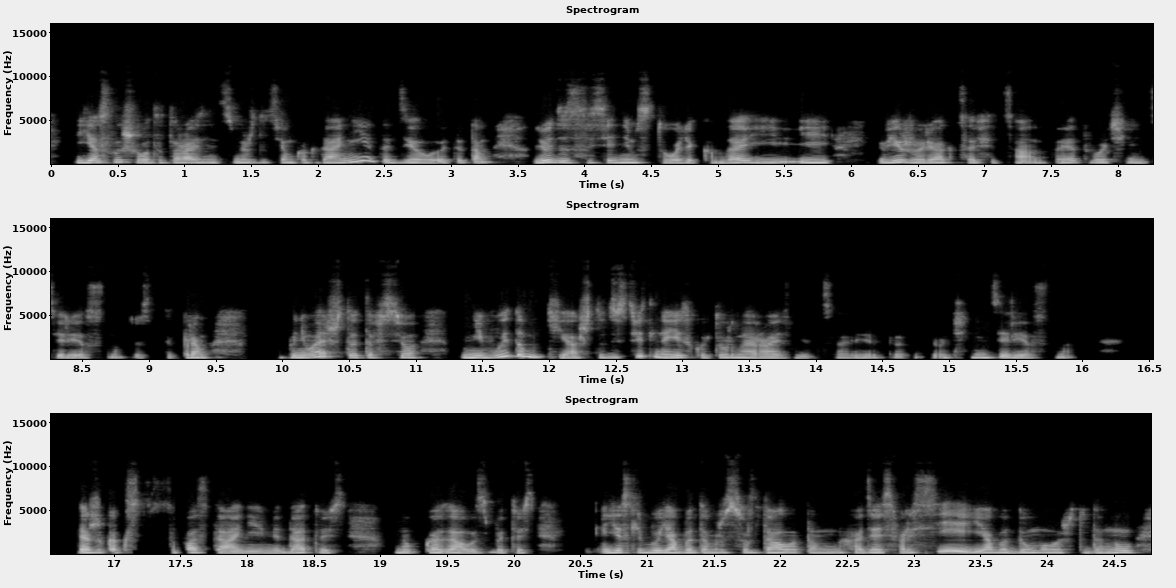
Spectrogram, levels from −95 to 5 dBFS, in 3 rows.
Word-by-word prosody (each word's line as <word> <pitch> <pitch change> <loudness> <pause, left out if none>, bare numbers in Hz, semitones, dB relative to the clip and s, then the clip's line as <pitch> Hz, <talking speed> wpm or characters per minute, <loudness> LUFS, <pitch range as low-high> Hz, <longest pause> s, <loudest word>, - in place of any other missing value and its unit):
я 205 +2 +4
слышу 250 +1 0
вот 190 - -1
эту 200 -1 -3
разницу 190 -2 0
между 180 -1 -3
тем, 190 0 -3
когда 185 +1 -3
они 265 - +2
это 305 - -4
делают 180 -1 -1
и 210 - -4
там 240 +4 -3 0.3
люди 230 +4 +5
за 225 - +2
соседним 195 0 +1
столиком, 195 -4 -4
да, 190 +3 +3
и 210 - +2 0.6
и - - -7 0.3
вижу 205 -2 +4
реакцию 195 +2 -1
официанта. 200 0 -6
Это 205 +1 -3
очень 180 -1 -3
интересно. 165 - -5
То - - -13
есть - - -17
ты - - -12
прям - - +1 0.6
понимаешь, 200 -5 +3
что 160 - -2
это 210 -1 0
всё 205 +1 -1 0.3
не 200 0 +5
выдумки, 260 - +3
а - - 0
что 190 -1 -5
действительно 170 -3 -1
есть 210 +4 +2
культурная 185 -2 -1
разница. 150 +4 -6
И 215 +1 -6
это 250 +4 -9 0.2
очень 200 -3 -4
интересно. 195 +4 -3 0.8
Даже 190 +1 +6
как 195 +1 0
с - - -10 0.2
опозданиями, 160 -6 +1
да 185 +5 +3
то 205 - -6
есть. - - -6 0.4
Ну 175 -2 0
казалось 190 +3 +2
бы 225 - -3
то 165 - -5
есть, 165 0 -7 0.4
если 200 +3 +2
бы 195 +1 +5
я 195 -1 +7
об 190 - 0
этом 190 -2 +2
рассуждала, 185 0 +2
там 175 -1 -4
находясь 185 0 0
в - - -18
России, 155 -6 +2
я 195 - +4
бы 190 0 +2
думала, 190 +1 +1
что 185 +1 -9
да 180 0 -2
ну, 215 +5 +3
190 Hz, 180 wpm, -24 LUFS, 180-205 Hz, 0.8 s, я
